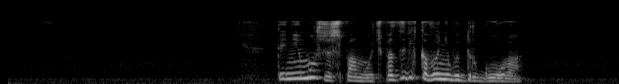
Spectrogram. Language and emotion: Russian, angry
